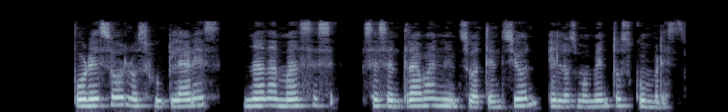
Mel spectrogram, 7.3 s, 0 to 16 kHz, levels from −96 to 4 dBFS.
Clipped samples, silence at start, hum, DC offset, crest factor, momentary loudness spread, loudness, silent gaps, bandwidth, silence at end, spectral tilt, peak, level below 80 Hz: under 0.1%; 0.75 s; none; under 0.1%; 16 dB; 12 LU; -24 LUFS; 2.22-2.44 s, 3.42-3.63 s, 5.43-5.49 s; 8 kHz; 0.45 s; -4.5 dB/octave; -8 dBFS; -68 dBFS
